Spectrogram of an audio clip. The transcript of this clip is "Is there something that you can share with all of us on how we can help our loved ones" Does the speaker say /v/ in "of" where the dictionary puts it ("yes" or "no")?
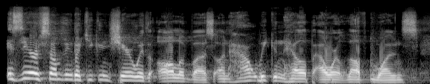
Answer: yes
